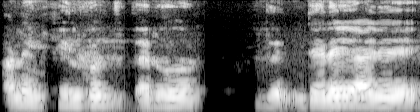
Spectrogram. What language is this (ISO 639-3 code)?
nep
